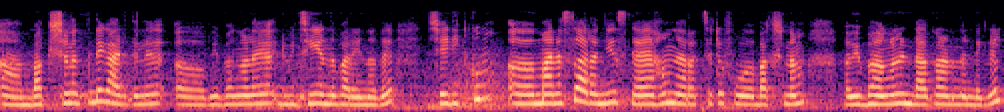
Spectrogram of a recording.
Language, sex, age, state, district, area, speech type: Malayalam, female, 18-30, Kerala, Thrissur, urban, spontaneous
